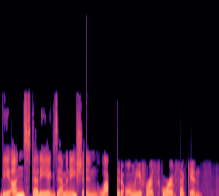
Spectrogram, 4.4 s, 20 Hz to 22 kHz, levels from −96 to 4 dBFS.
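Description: At 1.68 s a 46 ms silence cuts abruptly into continuous speech, then resumes where it stopped. This is a gap at a join of encoded pieces, where separately encoded segments were butted together with their encoder delay and padding left in. From 2.16 s, after a 200 ms silence, the speech turns dull and boxy, with nothing above 3.7 kHz and a faint new background noise well below the voice at a similar level. This is likely an input switched to a poorer device. At 3.73 s a second 48 ms gap appears, 2 s after the first, matching the same join spacing.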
